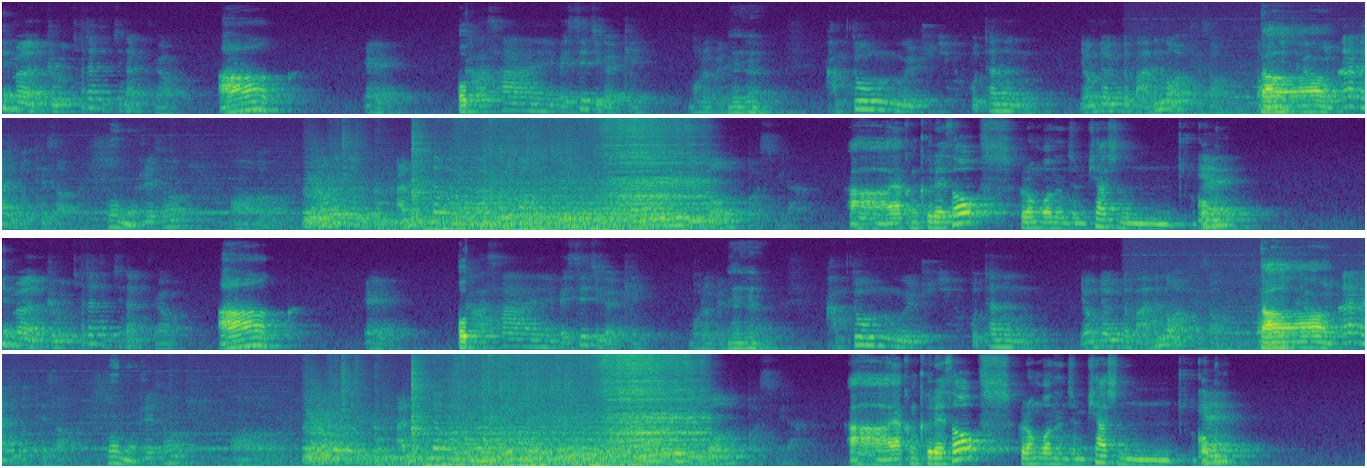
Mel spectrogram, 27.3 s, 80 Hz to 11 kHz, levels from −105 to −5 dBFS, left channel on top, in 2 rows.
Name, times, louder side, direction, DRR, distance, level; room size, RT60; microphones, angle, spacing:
voice 1, 0.1-1.7 2.2-2.7 3.6-3.9 4.6-6.4 6.9-7.6 8.2-10.3 10.8-12.2 12.5-15.4 15.9-16.4 16.7-21.6 25.6-25.9, equal, 5° right, 0 dB, 2.8 m, -37 dB
voice 2, 2.2-2.7 4.6-4.7 7.3-7.6 12.6-13.3 14.7-15.0 22.1-25.9, right 2 dB, 60° right, 10 dB, 1.3 m, -26 dB
sound 1, 11.2-13.4 13.8-20.7, right 2 dB, 80° right, 1.9 m, -30 dB
16.5 x 10.5 x 7.5 m, 0.88 s
head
